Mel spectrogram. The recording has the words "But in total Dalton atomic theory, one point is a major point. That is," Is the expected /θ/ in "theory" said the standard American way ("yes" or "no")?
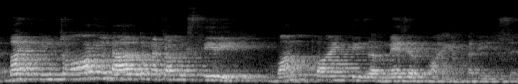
no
